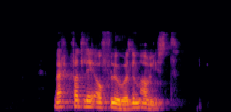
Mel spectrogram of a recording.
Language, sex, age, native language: Icelandic, male, 20-29, Icelandic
